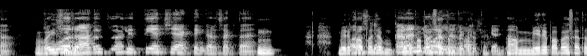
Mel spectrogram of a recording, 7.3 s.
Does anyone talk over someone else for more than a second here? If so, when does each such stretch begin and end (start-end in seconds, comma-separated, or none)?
4.4-6.5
